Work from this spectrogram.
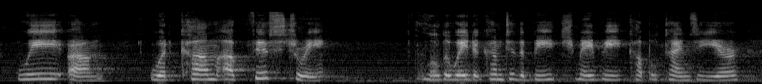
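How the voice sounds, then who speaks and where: Over noticeable background noise, a woman speaks fairly slowly in a fairly high voice with fairly even intonation. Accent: American. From Camarillo, California (US West Coast). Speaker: community leader. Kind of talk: interview conversation. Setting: art gallery on location.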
